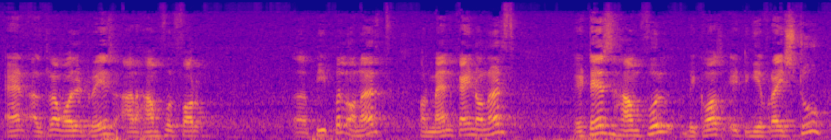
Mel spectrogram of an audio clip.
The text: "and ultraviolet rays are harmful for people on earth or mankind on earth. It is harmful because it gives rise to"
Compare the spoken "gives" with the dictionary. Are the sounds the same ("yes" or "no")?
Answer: no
